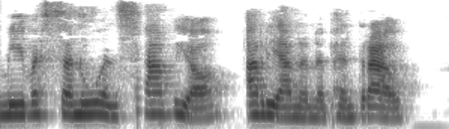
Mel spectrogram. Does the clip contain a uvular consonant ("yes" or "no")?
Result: no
